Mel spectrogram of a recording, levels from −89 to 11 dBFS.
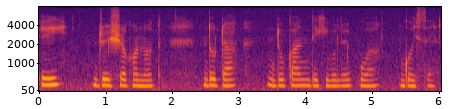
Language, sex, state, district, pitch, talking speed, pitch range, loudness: Assamese, female, Assam, Sonitpur, 210 Hz, 70 wpm, 200-220 Hz, -17 LUFS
